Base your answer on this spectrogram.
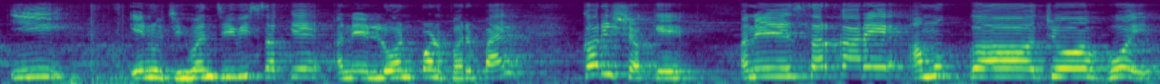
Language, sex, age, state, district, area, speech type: Gujarati, female, 45-60, Gujarat, Rajkot, rural, spontaneous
